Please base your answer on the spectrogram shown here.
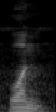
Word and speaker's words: won: En moneda de Corea se dice, se llama won, así se escribe. Won. Se lee como uno en inglés, won.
